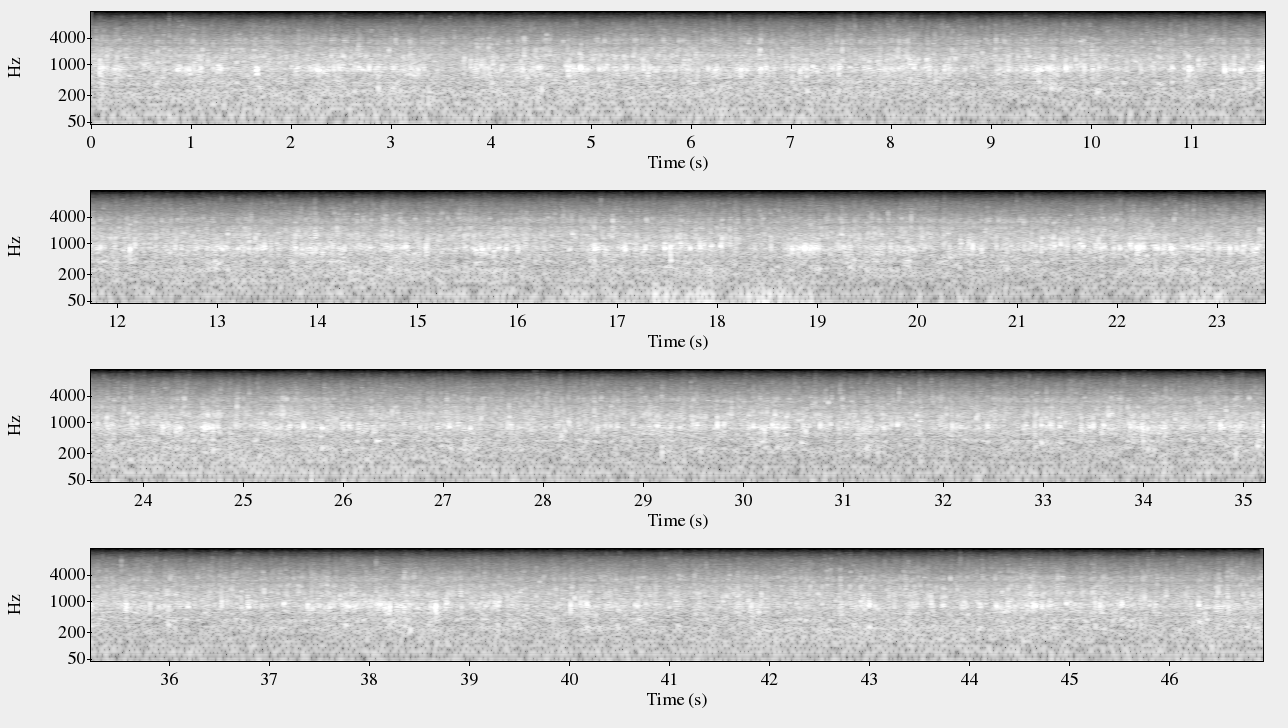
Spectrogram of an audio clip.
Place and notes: Lithuania, Uzpaliai, at Seimyniksciai mound
spring stream down the Seimyniksciai mound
